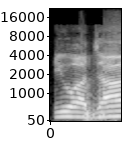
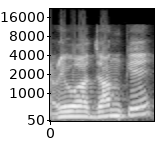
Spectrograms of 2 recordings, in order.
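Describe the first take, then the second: First: The word ends on a drawn-out vowel. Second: The word ends with an n sound. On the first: The reader stops on this word. "সেখানে একালিফ টান দিয়ে পড়তে হবে" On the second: The reader keeps going without stopping. "তানবিনের মতন উচ্চারণ হবে না"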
